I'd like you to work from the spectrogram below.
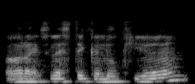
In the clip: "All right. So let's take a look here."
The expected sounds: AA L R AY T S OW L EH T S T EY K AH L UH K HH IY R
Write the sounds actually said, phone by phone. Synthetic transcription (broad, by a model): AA L R AY T S OW L EH T S T EY K AH L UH K HH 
